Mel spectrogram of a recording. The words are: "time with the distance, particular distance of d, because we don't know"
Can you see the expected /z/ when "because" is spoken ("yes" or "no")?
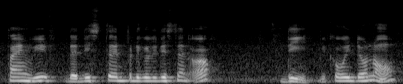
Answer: no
